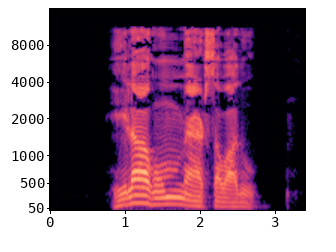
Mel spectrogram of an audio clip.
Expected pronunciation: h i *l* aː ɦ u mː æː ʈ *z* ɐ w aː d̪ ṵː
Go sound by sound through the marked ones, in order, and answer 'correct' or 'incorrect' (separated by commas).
correct, incorrect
